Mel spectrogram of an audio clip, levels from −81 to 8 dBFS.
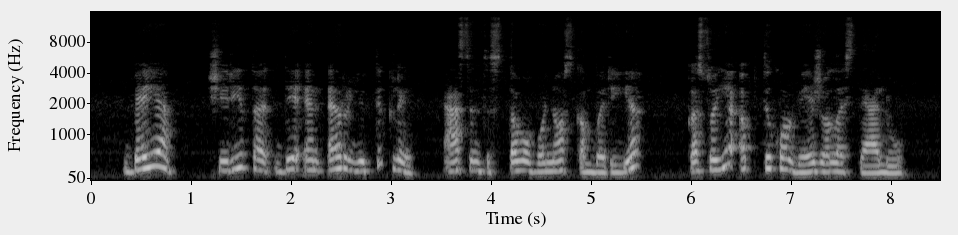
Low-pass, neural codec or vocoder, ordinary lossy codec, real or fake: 14.4 kHz; none; AAC, 64 kbps; real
